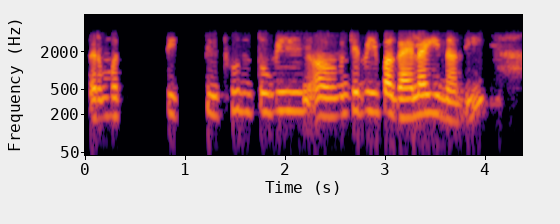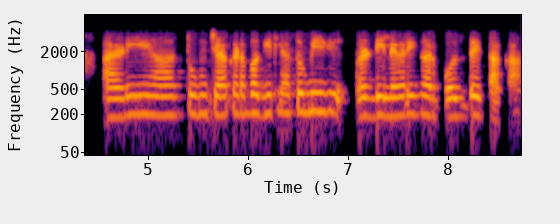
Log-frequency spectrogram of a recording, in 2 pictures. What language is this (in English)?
Marathi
